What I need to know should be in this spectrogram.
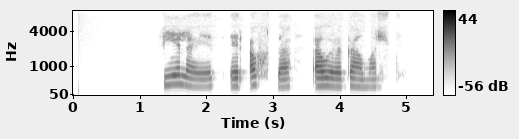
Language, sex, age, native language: Icelandic, female, 9, Icelandic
